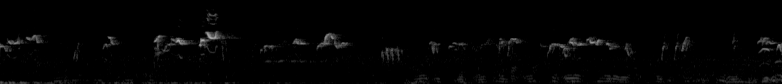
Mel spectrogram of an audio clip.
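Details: Red-whiskered bulbul, a male held in a trap in a cashew garden, delivers a steady run of short, fluty, rising and falling whistled notes. There is faint low knocking in the background.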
